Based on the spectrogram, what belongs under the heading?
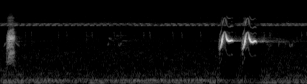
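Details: Sooty-headed bulbul in the afternoon giving a single sharp chirp, then after a pause a quick pair of slurred notes that fall and level off, with a constant thin high whine behind.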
